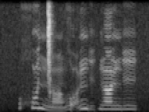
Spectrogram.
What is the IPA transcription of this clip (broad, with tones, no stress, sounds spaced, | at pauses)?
χʷ i˦ ŋ͡ǀ ɑ̃˨ ʁʷ ɑ̰˦ ŋ ḭ˦ ɡ ã˦ ŋ i˦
